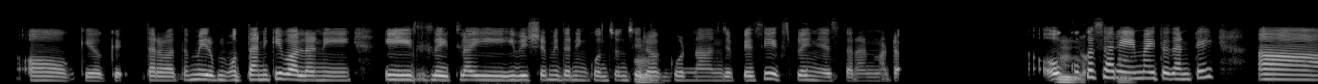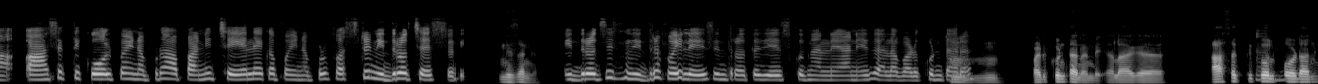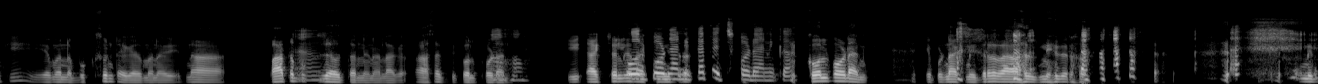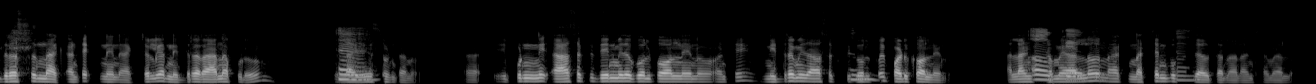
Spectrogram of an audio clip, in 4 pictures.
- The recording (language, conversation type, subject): Telugu, podcast, ఆసక్తి కోల్పోతే మీరు ఏ చిట్కాలు ఉపయోగిస్తారు?
- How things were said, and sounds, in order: other background noise; in English: "ఎక్స్‌ప్లేన్"; other noise; in English: "ఫస్ట్"; chuckle; in English: "బుక్స్"; in English: "బుక్స్"; in English: "యాక్చువల్‌గా"; chuckle; laugh; chuckle; in English: "యాక్చువల్‌గా"; in English: "బుక్స్"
